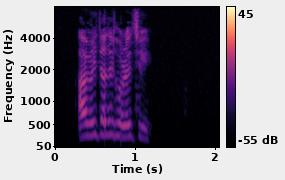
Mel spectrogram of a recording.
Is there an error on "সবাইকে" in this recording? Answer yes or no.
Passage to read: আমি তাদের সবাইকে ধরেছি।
yes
